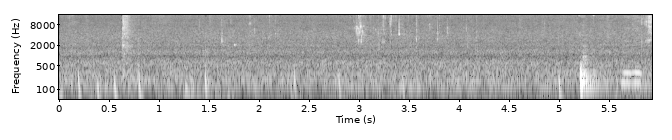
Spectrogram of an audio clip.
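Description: Liquid pours into a bowl.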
